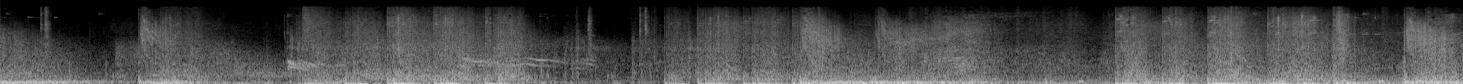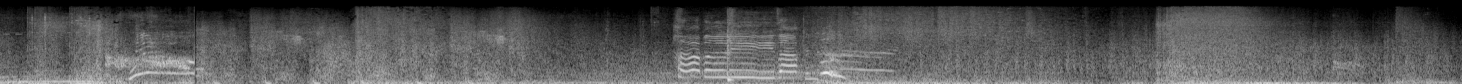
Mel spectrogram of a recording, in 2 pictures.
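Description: Rifle gunfire cracks in rapid bursts.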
